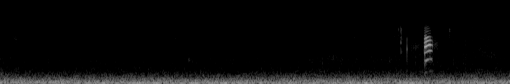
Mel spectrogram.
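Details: A stray cat with a hoarse voice approaches and is patted on the lower back, recorded on a GoPro HERO8; a single brief harmonic meow sounds near the end over steady low rumbling background noise.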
